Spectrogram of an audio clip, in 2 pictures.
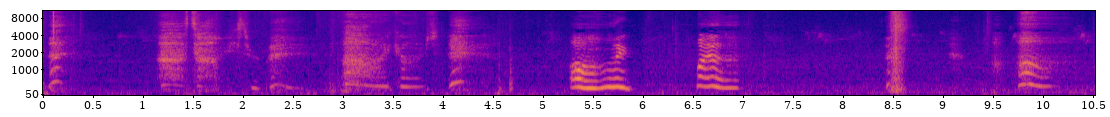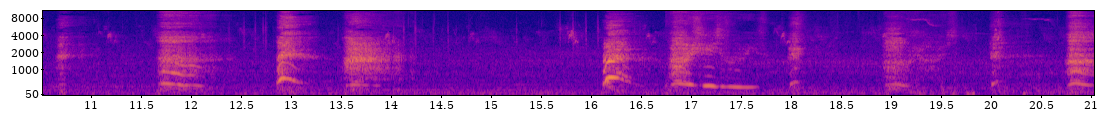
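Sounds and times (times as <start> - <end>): woman gasping and crying: 11.7 - 14.0, 20.0 - 21.0.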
